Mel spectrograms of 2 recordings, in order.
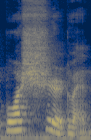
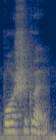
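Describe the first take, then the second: First: 波士顿 with 士 in a full tone; fully stressed syllable. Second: 波士顿 with 士 short and toneless; de-stressed syllable. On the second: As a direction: slip lightly over the 士 in 波士顿. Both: Shown as a demonstration. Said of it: "I'm not saying 波士顿".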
